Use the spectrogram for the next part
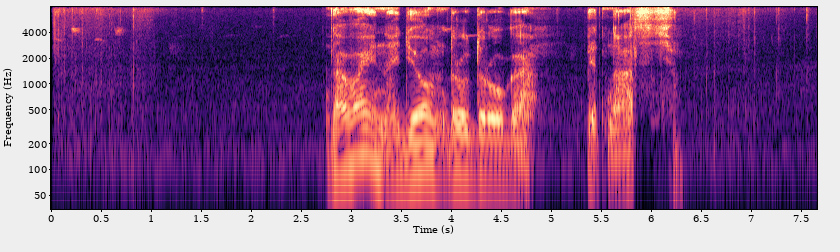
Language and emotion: Russian, sad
